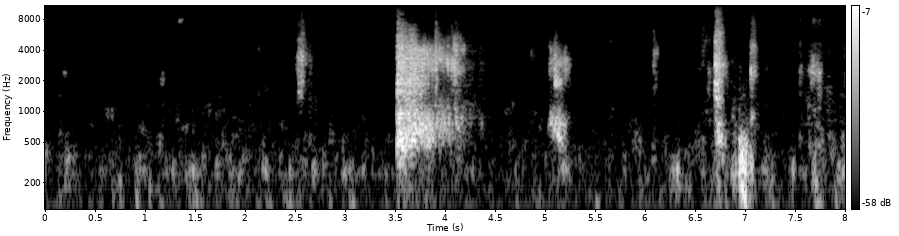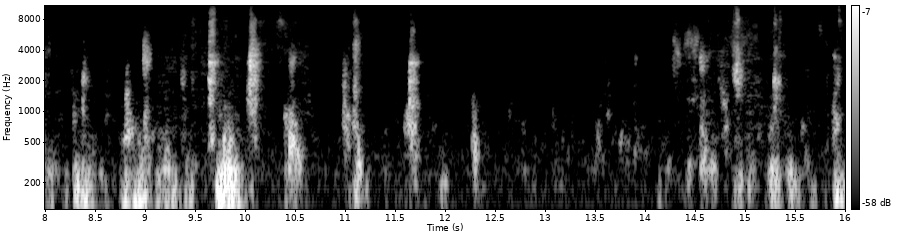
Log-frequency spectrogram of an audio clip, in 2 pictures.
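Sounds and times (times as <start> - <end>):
faint room noise: 0.0 - 16.0
rustles and taps at desks: 6.1 - 12.5.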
